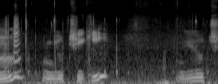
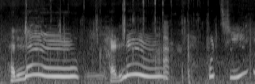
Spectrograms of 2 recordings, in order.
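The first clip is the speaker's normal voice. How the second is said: high, louder sing-song greeting to a bird; sing-song hello; 12 semitones higher, 4 dB louder, slower than usual. Real, not acted. Greeting a wild bird, high louder sing-song. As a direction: coo a bright hello up high.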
